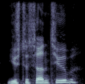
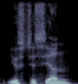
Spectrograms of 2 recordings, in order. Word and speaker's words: Eustachian: It's the third part, which deals with the seeing the I would go down from into the Eustachian tube, Shalakia, and then I could go up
